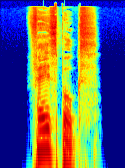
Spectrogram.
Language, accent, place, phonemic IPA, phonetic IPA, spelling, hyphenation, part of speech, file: German, Germany, Berlin, /ˈfeːs.bʊks/, [ˈfeːs.b̥ʊks], Facebooks, Face‧books, noun, De-Facebooks.ogg
- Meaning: genitive singular of Facebook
